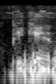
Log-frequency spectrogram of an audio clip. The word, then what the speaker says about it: pecan: it there there is a peacon tree pecan tree for those of you who pronounce it differently and then on the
